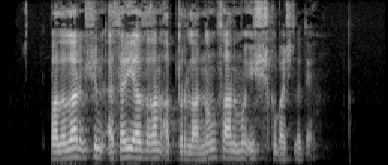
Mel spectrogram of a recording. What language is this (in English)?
Uyghur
